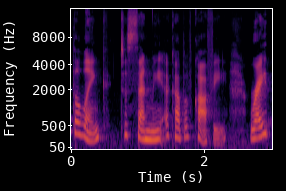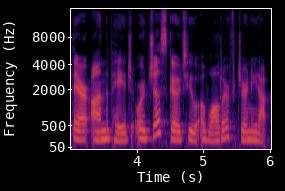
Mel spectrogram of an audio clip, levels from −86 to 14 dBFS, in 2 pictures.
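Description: Nothing technically wrong turns up anywhere in this short bit of speech, so there's no time or cause to point to.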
